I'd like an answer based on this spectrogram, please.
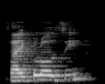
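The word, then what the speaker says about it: psychology: बाद एन आ जाए, ये साइलेंट होगा पी। साइकोलॉजी, साम, निमोनिया, टेरोडोडेक्टाइल।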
